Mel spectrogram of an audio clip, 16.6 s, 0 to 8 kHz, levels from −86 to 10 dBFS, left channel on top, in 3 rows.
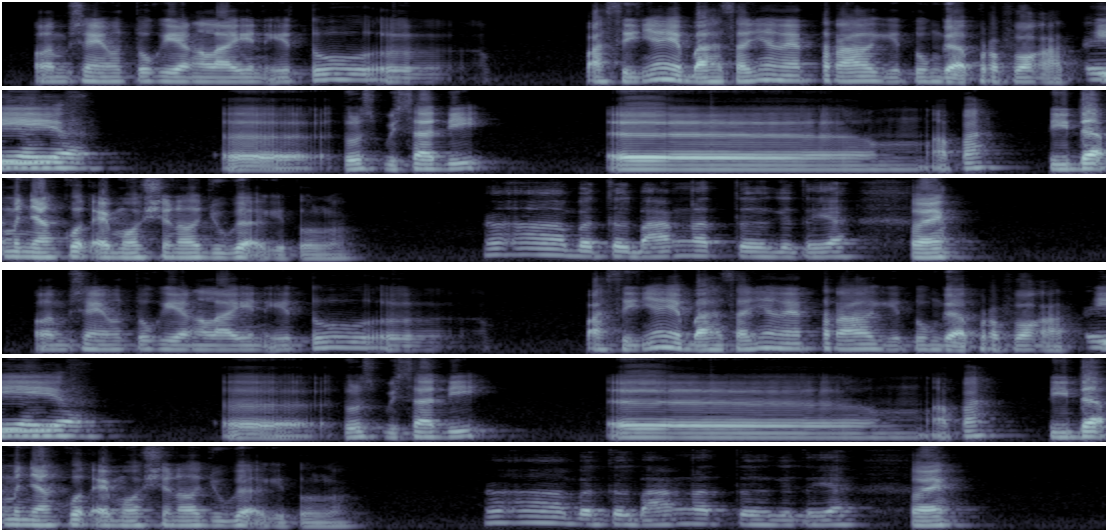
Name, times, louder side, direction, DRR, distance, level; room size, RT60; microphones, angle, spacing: voice 1, 0.2-2.2 2.9-5.8 6.6-7.9 8.5-10.5 10.8-12.8 15.6-15.8, left 3 dB, 20° left, 0.4 m, -24 dB
voice 2, 5.4-6.0 13.4-15.8, left 3 dB, 70° left, 0.7 m, -27 dB
6.3 x 4.5 x 5.5 m
head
